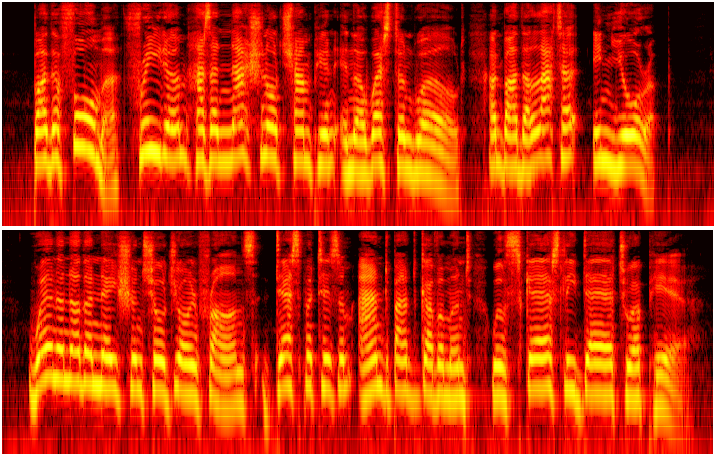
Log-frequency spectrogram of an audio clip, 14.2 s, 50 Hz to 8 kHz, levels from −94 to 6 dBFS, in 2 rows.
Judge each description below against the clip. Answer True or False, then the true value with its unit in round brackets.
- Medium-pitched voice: False (205 Hz)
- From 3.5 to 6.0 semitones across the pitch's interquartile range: True (3.8 semitones)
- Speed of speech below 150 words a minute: True (140 wpm)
